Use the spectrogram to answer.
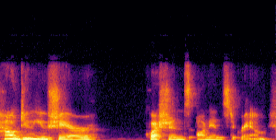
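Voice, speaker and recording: A woman's somewhat breathy voice moves fairly slowly, its pitch varying in an ordinary way. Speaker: marketing coach. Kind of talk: webinar Q&A.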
